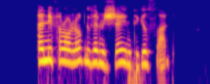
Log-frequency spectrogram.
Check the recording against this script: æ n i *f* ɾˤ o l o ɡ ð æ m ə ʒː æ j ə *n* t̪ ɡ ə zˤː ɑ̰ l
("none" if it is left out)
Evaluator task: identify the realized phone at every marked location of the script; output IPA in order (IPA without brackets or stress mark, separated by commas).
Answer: f, n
